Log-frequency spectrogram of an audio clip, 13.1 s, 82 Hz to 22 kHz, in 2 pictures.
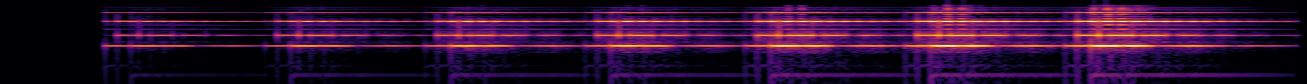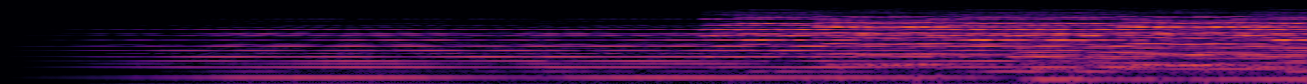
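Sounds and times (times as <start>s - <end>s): bicycle bell ringing: 0.6s - 6.5s.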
